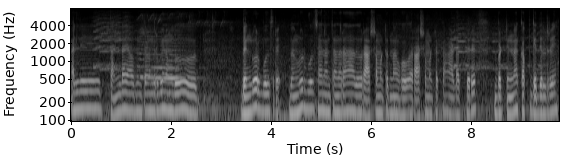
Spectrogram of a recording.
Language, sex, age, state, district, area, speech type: Kannada, male, 18-30, Karnataka, Gulbarga, urban, spontaneous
